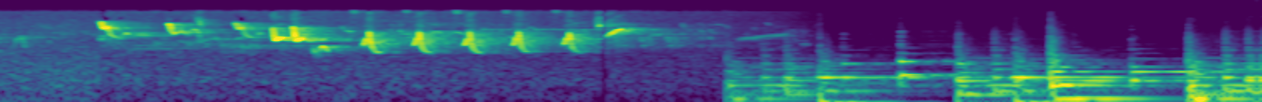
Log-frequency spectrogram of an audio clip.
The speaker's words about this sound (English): And with this new information in mind, I'm sure I am one of many people who can't wait for spring to come back around so we can hear birdsong again live.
